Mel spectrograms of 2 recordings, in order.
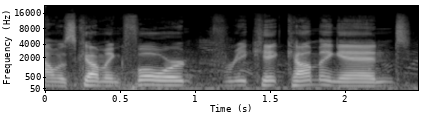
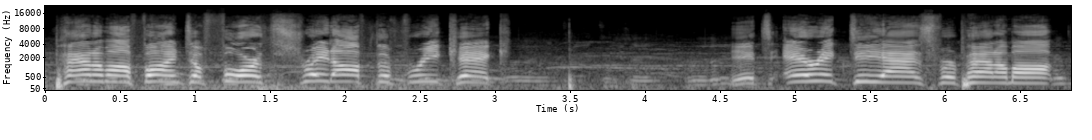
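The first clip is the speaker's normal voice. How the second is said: loud, high, thrilled goal commentary; excited goal call; 9 semitones higher, 12 dB louder than usual. Real, not acted.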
